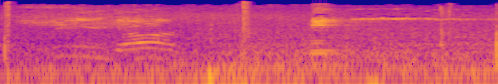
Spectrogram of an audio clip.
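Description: Car and street traffic noise, with a faint voice calling out about halfway in and a couple of sharp clicks in the second half.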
